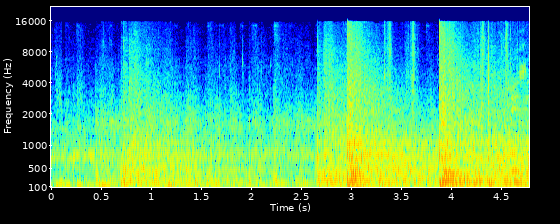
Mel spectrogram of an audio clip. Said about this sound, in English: All of them are freaking shotguns.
